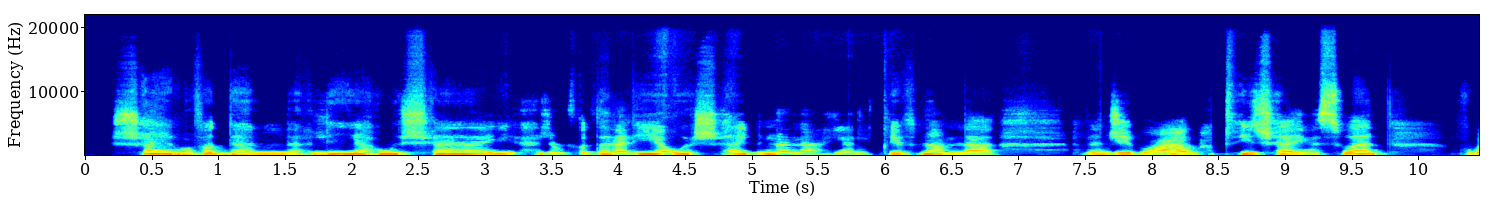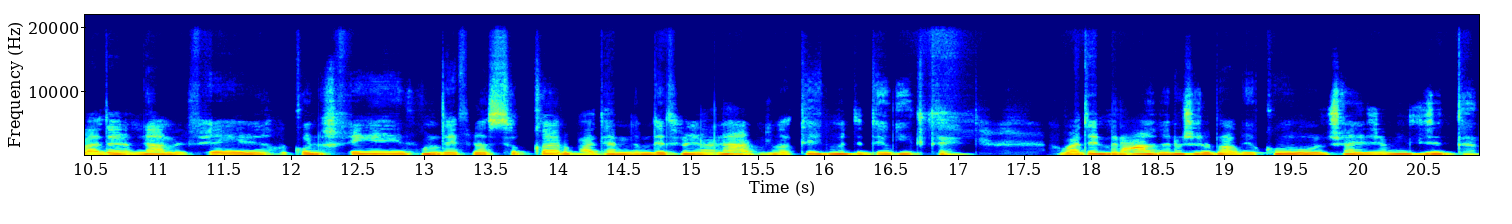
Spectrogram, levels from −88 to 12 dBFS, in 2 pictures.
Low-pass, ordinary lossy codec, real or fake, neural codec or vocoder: 19.8 kHz; none; fake; codec, 44.1 kHz, 2.6 kbps, DAC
